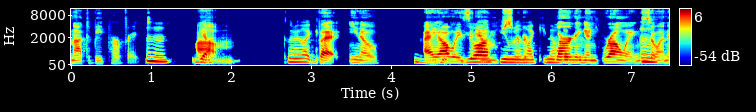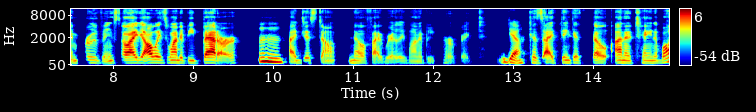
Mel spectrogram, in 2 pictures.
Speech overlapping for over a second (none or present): present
